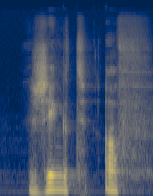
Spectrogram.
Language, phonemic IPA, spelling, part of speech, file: Dutch, /ˈzɪŋkt ˈɑf/, zinkt af, verb, Nl-zinkt af.ogg
- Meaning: inflection of afzinken: 1. second/third-person singular present indicative 2. plural imperative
